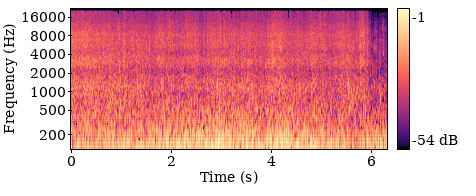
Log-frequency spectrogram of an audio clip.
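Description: A sailing boat cruises through water in the fantasy game The Fifth Age, slowing in a bay near the shore, with a steady wash of water and wind rushing continuously and fairly close, with no talking.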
